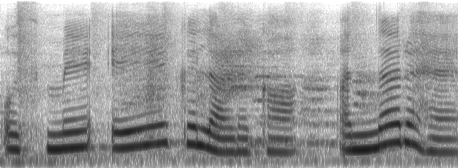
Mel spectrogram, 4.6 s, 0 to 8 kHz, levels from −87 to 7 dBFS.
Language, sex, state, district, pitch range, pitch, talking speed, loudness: Hindi, female, Madhya Pradesh, Umaria, 205-305 Hz, 245 Hz, 65 wpm, -12 LUFS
